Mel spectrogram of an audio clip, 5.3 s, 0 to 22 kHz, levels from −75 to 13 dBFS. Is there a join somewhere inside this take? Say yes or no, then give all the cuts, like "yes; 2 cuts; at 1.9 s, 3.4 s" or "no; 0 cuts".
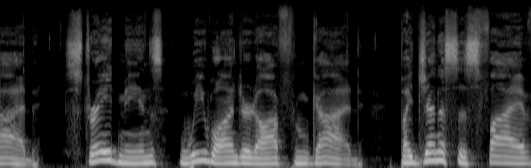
no; 0 cuts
